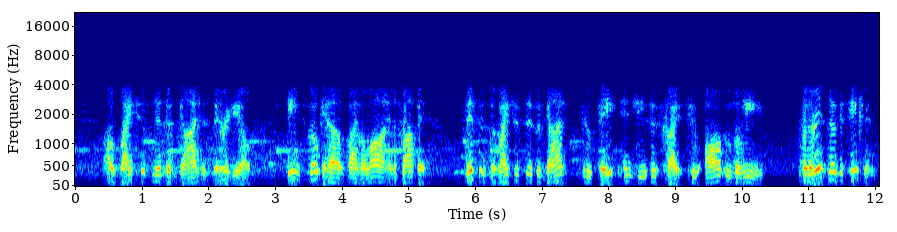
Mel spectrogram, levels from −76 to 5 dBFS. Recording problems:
phone-call audio; poor line; nothing above 3.5 kHz
garbled, watery; badly
train or aircraft noise; faint; throughout; 20 dB below the speech

